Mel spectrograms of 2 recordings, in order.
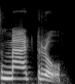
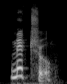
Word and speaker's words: metro: Alok says matro. It's not matro, it's metro. Gentle, lighter, shorter, right?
